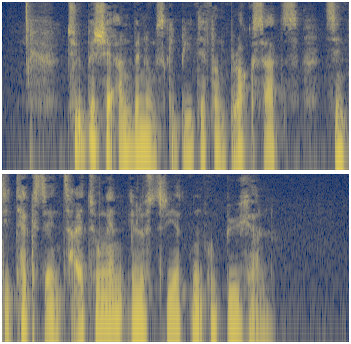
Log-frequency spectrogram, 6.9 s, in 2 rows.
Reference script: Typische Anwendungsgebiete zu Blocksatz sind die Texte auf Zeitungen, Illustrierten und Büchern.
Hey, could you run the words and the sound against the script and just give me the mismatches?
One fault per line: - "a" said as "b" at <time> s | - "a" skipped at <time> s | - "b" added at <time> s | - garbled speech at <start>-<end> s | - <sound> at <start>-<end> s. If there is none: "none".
- "zu" said as "von" at 2.0 s
- "auf" said as "in" at 3.9 s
